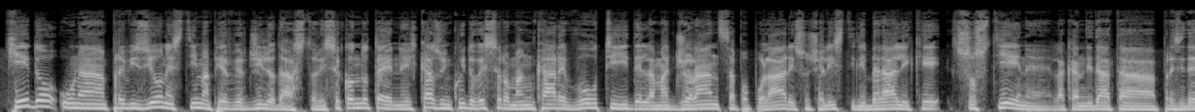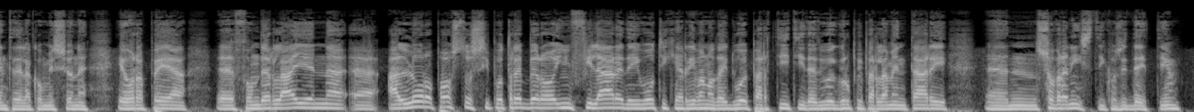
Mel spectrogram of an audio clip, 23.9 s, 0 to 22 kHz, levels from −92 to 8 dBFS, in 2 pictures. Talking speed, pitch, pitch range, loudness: 135 wpm, 130 Hz, 115-145 Hz, -17 LUFS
